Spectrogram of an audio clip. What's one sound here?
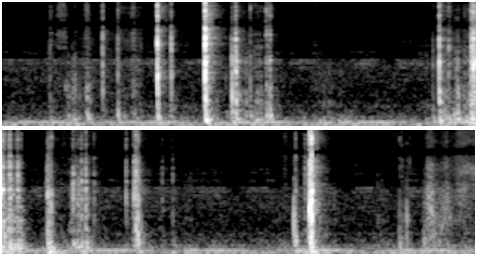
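A plastic disc case clicks and snaps as it is handled.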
